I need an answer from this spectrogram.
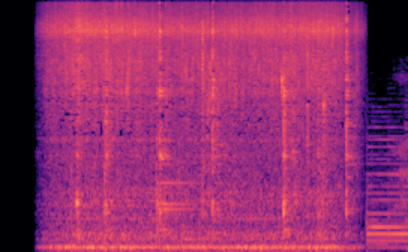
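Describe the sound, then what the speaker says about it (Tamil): Mustard seeds, fenugreek, dried chillies, crushed ginger and garlic fry in hot oil with a steady, close sizzle and occasional light stirring taps, no voices, ending abruptly. "இப்போ நம்ம சேர்த்துக்கிற இன்க்ரீடியன்ஸ் எல்லாம் ஆயிலில் நல்லா ஃப்ரை ஆகட்டும்."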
